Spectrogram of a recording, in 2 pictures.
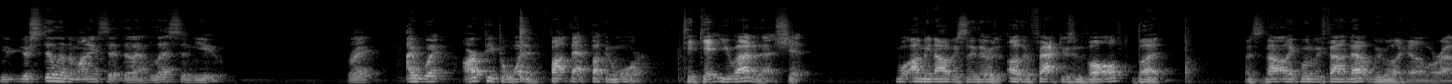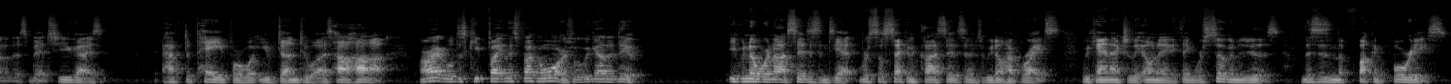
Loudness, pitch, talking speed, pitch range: -30 LUFS, 110 Hz, 235 wpm, 100-125 Hz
